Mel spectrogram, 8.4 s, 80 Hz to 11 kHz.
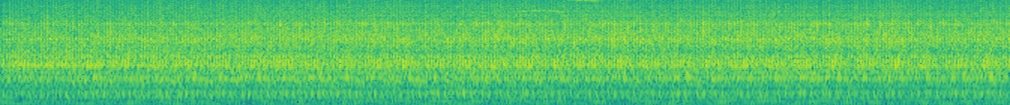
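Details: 2024 CAT 289D3 skid steer diesel running after a crank-no-start fix: the water separator bowl had not seated after draining, so the bowl was replaced and the fuel primed. Smooth, regular idle with an even clatter and steady speed, no hunting or dying.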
